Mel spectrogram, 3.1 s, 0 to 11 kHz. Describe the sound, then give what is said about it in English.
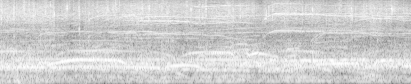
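A large crowd cheers and shouts in celebration at the breach of the Berlin Wall, a dense, steady roar of many voices with higher cries rising above it, loud and unbroken. “That was the sound of celebration almost exactly 30 years ago when the Berlin Wall in fact was breached and people began to be able to move freely back and forth between West and East Berlin.”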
